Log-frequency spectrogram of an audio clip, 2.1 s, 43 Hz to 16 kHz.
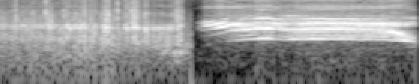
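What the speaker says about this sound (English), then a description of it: "What was that scream?" A shrill, sustained scream cuts in abruptly after a busy stretch of game audio, high and piercing, holding steady for about a second before tailing off, from the quiz game You Don't Know Jack on PS1.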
